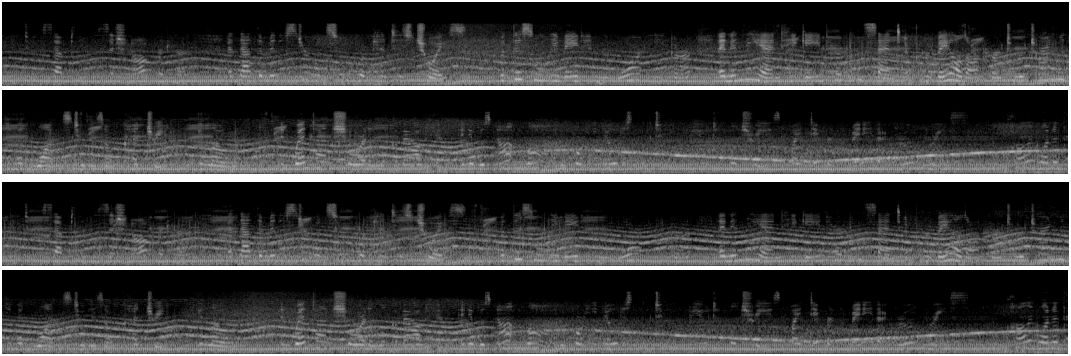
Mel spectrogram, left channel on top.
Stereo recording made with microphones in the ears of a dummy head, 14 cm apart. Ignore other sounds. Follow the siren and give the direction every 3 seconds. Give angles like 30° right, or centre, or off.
50° right, 40° right, 40° right, 20° right, 10° right, 20° left, 50° left.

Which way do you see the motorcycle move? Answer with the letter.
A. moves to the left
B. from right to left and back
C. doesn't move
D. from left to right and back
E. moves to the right
C.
